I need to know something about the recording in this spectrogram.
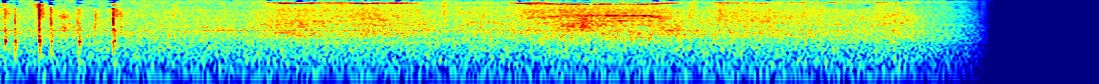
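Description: A small wheeled robot rolls across a hard floor with a faint motor whir.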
